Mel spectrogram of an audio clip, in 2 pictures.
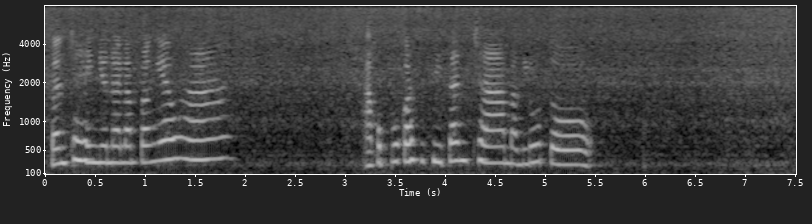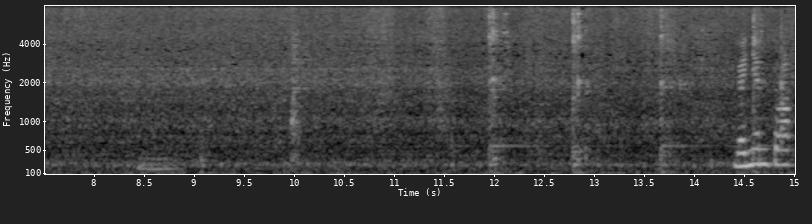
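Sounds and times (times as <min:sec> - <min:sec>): meat sizzling in a wok: 0:00.0 - 0:15.0
metal spatula clicking on wok: 0:11.9 - 0:15.0.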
